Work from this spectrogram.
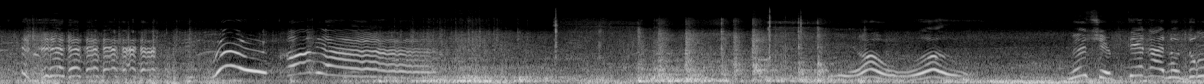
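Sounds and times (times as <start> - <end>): low rumble of moving ride: 0.0 - 12.0
rider whooping: 1.9 - 4.4.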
